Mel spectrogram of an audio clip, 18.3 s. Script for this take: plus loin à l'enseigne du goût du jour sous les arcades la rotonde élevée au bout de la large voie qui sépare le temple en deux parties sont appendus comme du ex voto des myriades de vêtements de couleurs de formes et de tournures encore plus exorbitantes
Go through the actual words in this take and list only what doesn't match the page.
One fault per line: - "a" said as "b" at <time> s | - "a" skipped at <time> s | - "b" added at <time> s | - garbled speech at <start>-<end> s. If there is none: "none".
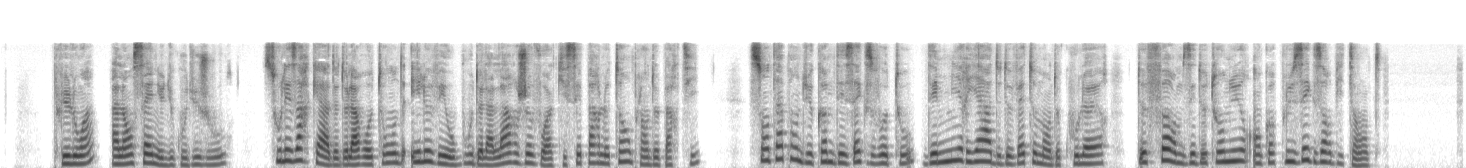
- "de" added at 4.2 s
- "du" said as "des" at 10.4 s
